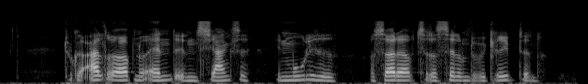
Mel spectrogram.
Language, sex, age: Danish, female, 19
